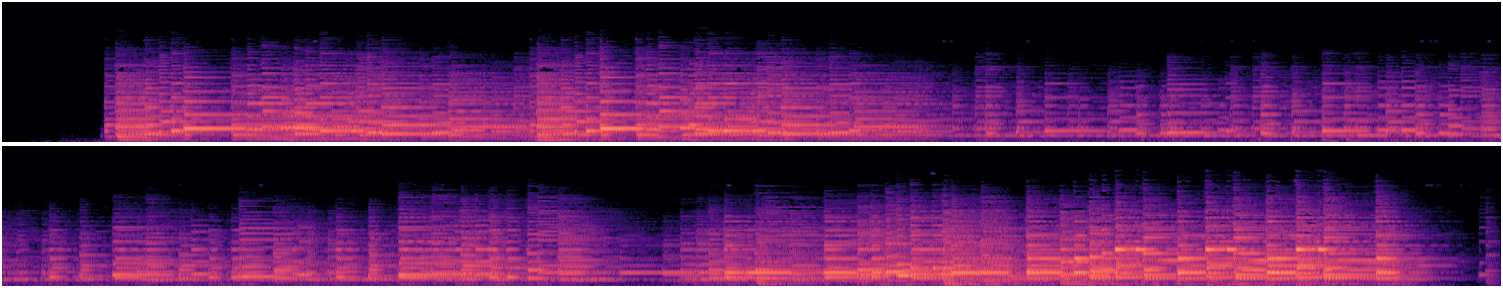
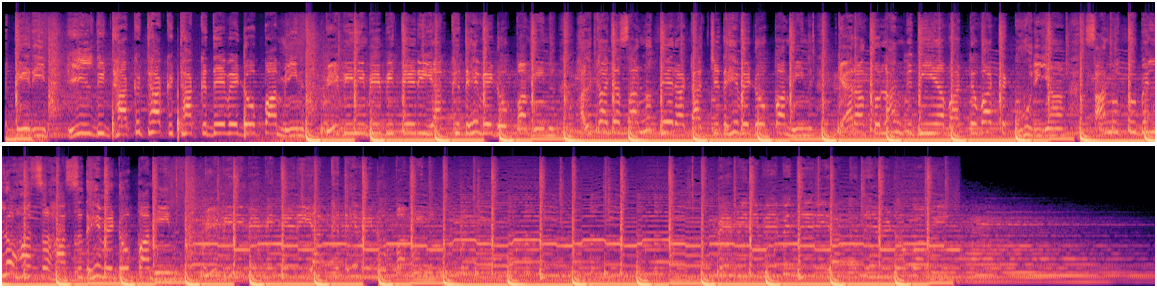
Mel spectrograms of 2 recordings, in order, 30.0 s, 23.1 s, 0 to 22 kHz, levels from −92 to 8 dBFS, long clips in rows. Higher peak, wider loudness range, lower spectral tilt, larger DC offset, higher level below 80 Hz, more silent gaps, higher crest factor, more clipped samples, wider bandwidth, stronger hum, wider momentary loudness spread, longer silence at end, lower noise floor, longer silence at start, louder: second, -6 dBFS vs 0 dBFS; first, 13 LU vs 2 LU; first, -7.5 dB/octave vs -5 dB/octave; second, under 0.1% vs 0.4%; second, -52 dBFS vs -12 dBFS; neither; first, 18 dB vs 8 dB; second, under 0.1% vs 0.2%; second, 7.6 kHz vs 16.5 kHz; neither; first, 17 LU vs 4 LU; about the same, 0.05 s vs 0 s; first, -79 dBFS vs -29 dBFS; first, 1 s vs 0.05 s; second, -25 LUFS vs -10 LUFS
